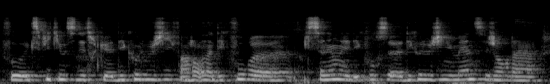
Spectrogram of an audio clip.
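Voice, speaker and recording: A woman in her twenties from France, a student chatting casually as an interview guest over a video call, full of fillers and quick to laugh. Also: mid-range voice, level tone, darkish tone, reverberant. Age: 20s.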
